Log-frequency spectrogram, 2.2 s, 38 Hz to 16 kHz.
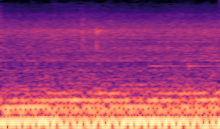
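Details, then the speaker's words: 2005 Hummer H2, 6.0L LQ4 V8, 191,761 miles, aftermarket exhaust, to be sold as a swap motor: deep, even, steady idle rumble with no knocks, ticks or misses; running nice and smooth. "this is an lq4 6 liter v8 as you guys can hear it is running nice and smooth we'll rev it up here in just a minute"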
